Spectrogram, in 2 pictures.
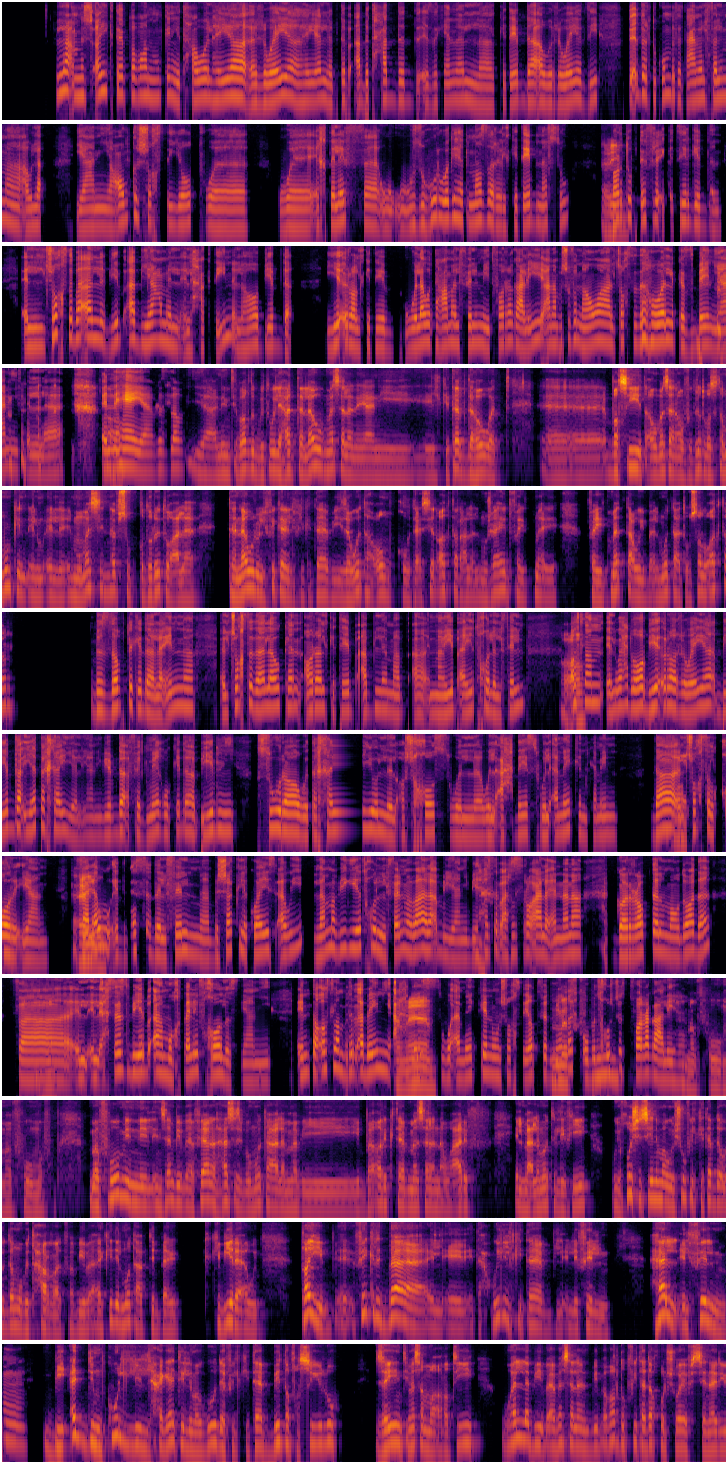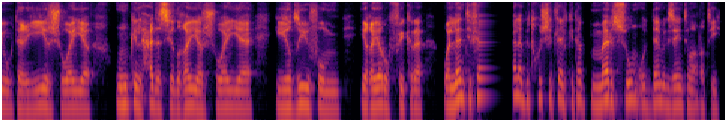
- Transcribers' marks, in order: tapping; laugh; distorted speech; unintelligible speech
- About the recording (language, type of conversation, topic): Arabic, podcast, إيه رأيك في تحويل الكتب لأفلام؟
